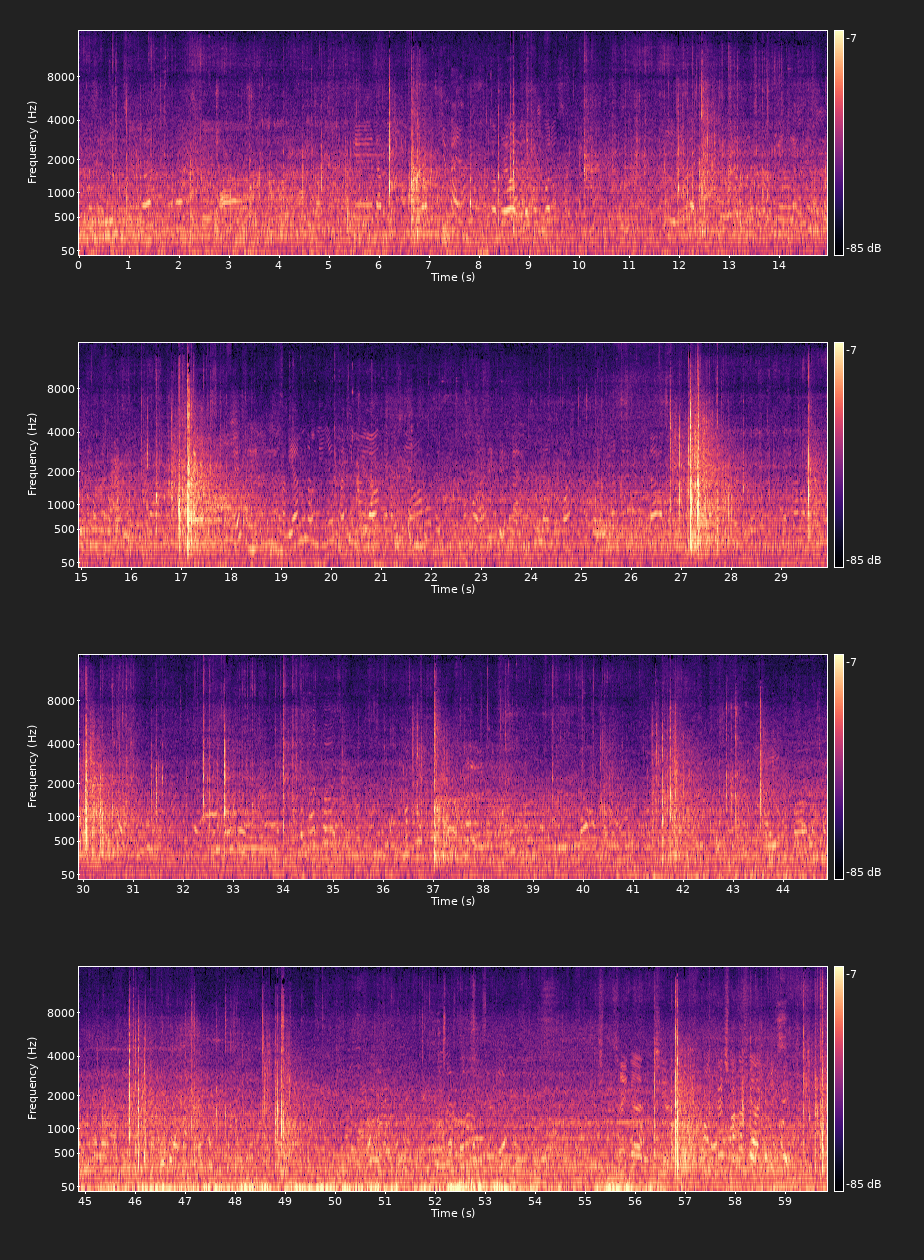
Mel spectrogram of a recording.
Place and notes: In front of the contemporary art museum, where skaters enjoy at all times of their own art.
